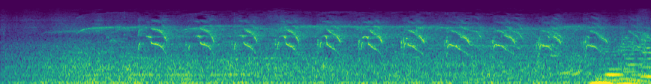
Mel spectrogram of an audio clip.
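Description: A bird calling: a rapid run of short, high, falling chirps, about five a second, over steady low background noise.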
